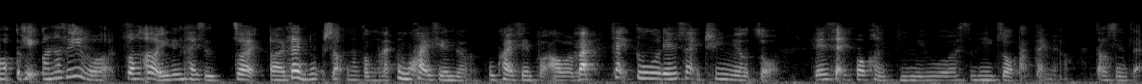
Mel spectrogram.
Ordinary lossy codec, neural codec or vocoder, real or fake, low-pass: AAC, 32 kbps; codec, 16 kHz in and 24 kHz out, 1.1 kbps, FireRedTTS-2 codec; fake; 7.2 kHz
